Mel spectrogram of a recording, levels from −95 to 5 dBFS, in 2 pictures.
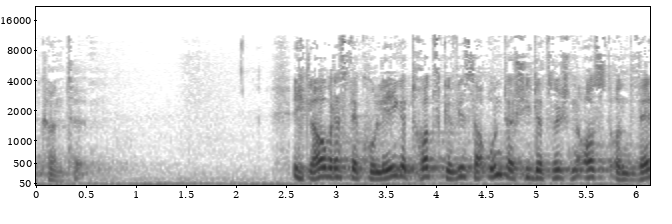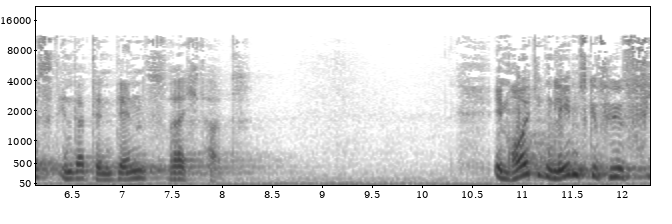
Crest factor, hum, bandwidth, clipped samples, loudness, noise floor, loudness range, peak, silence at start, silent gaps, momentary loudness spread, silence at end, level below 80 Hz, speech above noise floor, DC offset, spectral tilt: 16 dB; none; 11.5 kHz; under 0.1%; -23 LUFS; -50 dBFS; 9 LU; -8 dBFS; 0 s; none; 16 LU; 0 s; -50 dBFS; 28 dB; under 0.1%; -6.5 dB/octave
